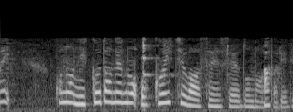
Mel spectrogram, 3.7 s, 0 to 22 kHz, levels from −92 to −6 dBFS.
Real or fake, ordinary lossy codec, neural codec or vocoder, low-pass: fake; AAC, 48 kbps; vocoder, 44.1 kHz, 80 mel bands, Vocos; 5.4 kHz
